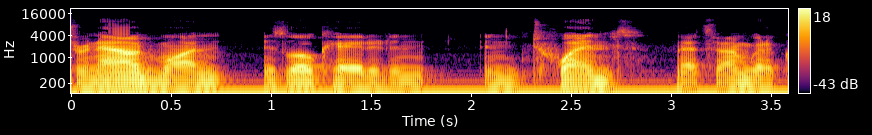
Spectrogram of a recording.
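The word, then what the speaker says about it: Twente: The most renowned one is located in Twent, that's what I'm going to call it. It's T-W-E-N-T-E, but I'm guessing it's pronounced Twent, not 20, but who knows, in the Netherlands.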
